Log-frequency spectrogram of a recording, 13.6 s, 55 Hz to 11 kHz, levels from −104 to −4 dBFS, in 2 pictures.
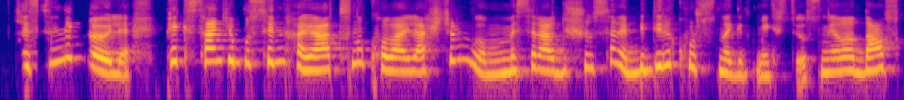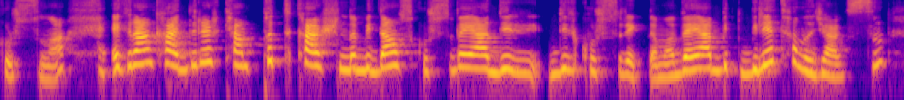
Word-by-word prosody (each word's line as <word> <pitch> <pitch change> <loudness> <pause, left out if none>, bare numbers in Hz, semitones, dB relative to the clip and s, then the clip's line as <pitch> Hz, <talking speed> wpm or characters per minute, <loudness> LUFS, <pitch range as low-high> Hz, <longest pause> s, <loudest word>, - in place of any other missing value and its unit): kesinlikle 405 +4 -2
öyle. 225 -4 +3 0.3
Peki 430 +2 -1
sence 435 +1 +6
bu 395 - -3
senin 420 +2 -2
hayatını 280 +2 +2
kolaylaştırmıyor 265 - -1
mu? 215 - -5
Mesela 265 0 0
düşünsene, 300 - -4
bir 280 0 -2
dil 335 +2 +1
kursuna 310 -8 -6
gitmek 210 -2 -9
istiyorsun 240 +3 -8
ya 250 +1 -2
da 265 -1 0
dans 285 +1 +1
kursuna. 180 -7 -9 0.3
Ekran 365 +7 +5
kaydırırken 370 - +1
pıt 440 +6 -4
karşında 295 -4 +4
bir 285 -1 -2
dans 340 +2 +3
kursu 265 -1 -12
veya 295 -5 +4
dil 245 -6 -2
dil 285 0 -2
kursu 255 -3 -11
reklamı 195 -1 -4
veya 285 +1 +5
b - - -1
bilet 360 - 0
alacaksın, 230 - -3
285 Hz, 160 wpm, -24 LUFS, 250-355 Hz, 0.3 s, sence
